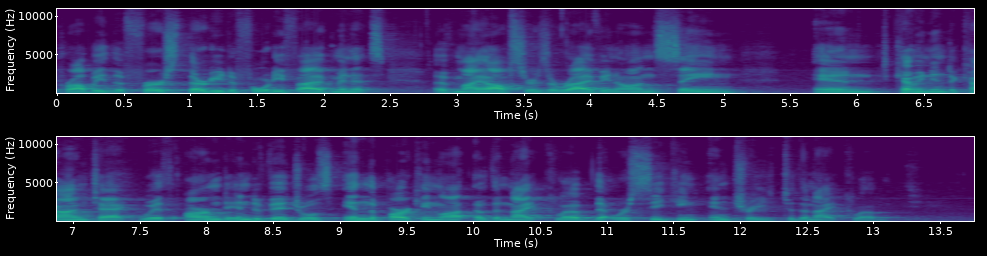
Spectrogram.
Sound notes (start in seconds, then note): none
